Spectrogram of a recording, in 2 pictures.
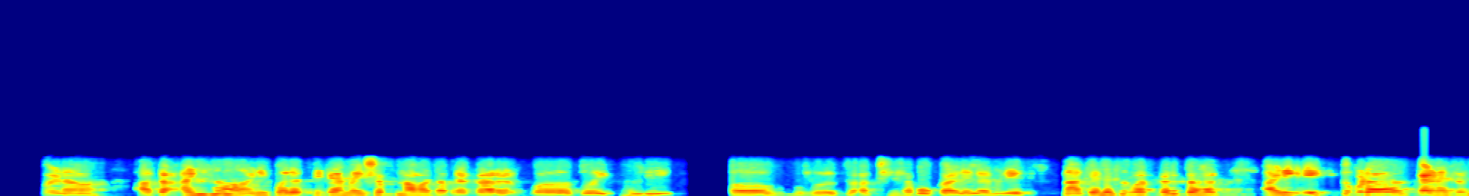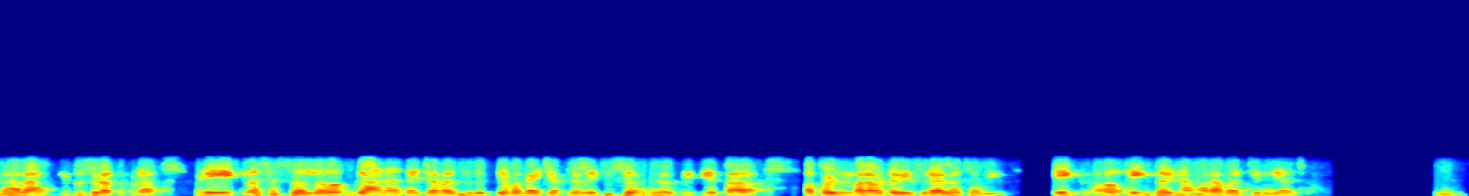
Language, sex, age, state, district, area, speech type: Marathi, female, 60+, Maharashtra, Mumbai Suburban, urban, conversation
